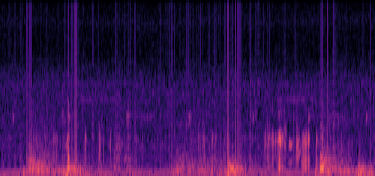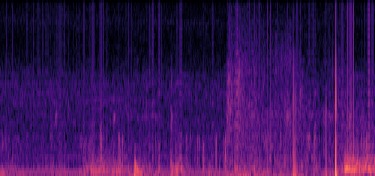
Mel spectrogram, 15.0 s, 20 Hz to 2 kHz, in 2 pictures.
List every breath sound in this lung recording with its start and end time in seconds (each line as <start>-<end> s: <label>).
0.46-1.41 s: inhalation
1.40-2.36 s: exhalation
6.26-7.16 s: inhalation
7.14-8.04 s: exhalation
9.28-10.23 s: inhalation
10.23-10.97 s: exhalation
14.19-15.00 s: crackles
14.24-14.98 s: inhalation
